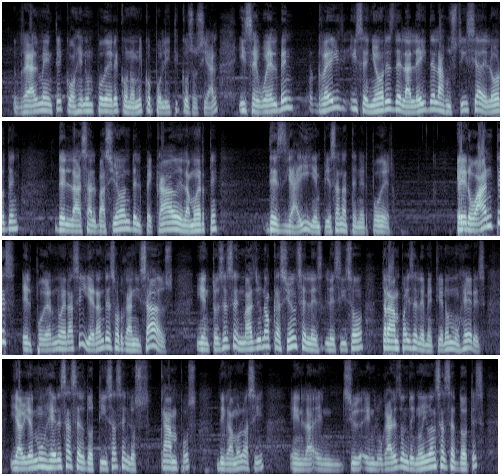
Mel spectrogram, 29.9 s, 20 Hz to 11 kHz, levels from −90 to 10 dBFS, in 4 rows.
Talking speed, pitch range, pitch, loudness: 160 wpm, 120-160 Hz, 140 Hz, -19 LUFS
